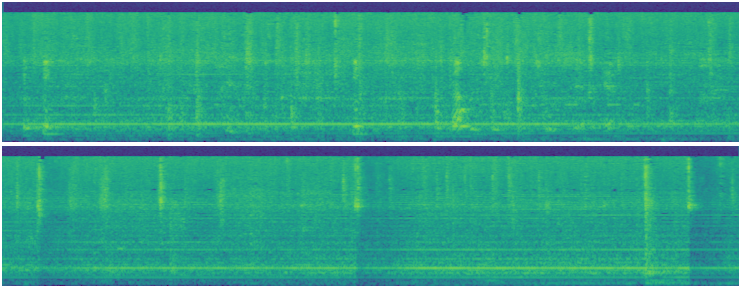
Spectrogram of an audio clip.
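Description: Steady electrical hum of a Kone elevator car's ventilation fan, with the car doors sliding shut in the second half.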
